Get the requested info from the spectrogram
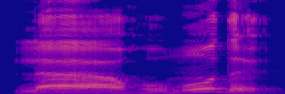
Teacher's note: দালের ওপরে সাকিন, তার জন্য কলকলাটি ধাক্কা মেরে নিচে সাউন্ড আসছে। লাম যাবার লা, হা পেশ হু, লাহু মিম দাল পেশ মুদ, লাহু মুদ, এভাবে ধাক্কা মেরে নিচে সাউন্ড আসবে।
